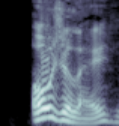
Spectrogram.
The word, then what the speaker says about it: Ojeleye: And good old Semi Ojeleye. Oh no, I'm sorry. It's Ojeleye because he's not French, right?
